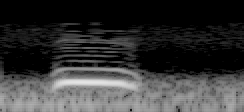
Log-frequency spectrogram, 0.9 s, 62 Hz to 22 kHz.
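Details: Single deep hoot from a Great horned owl of a duetting pair visiting the nest tree in the off-season, December 3, 2022; one low, steady, even-pitched note lasting about a third of a second.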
